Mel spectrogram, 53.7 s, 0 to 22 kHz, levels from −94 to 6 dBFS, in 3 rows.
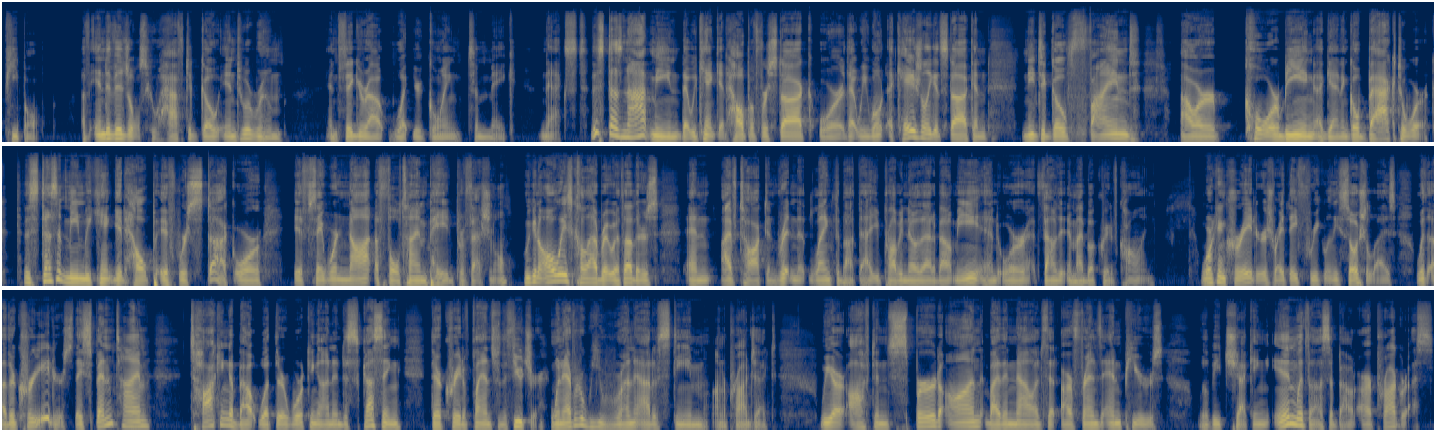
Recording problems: none

